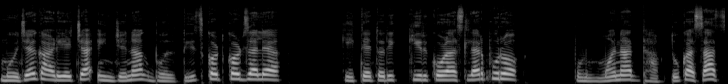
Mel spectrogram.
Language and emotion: Goan Konkani, fearful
